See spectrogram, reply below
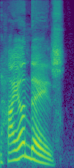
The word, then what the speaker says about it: Hyundai: So, keeping with movie-related news, you've got something about Hyundais. – Hyundai. – About what? – Hyundai. That's how that's pronounced.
